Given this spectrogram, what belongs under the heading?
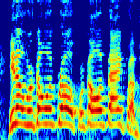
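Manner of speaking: high, mocking doom-saying; lightly voiced alarmist. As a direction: parody a pundit crying ruin on air. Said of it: "says to, uh, Neil Cavuto on air".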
